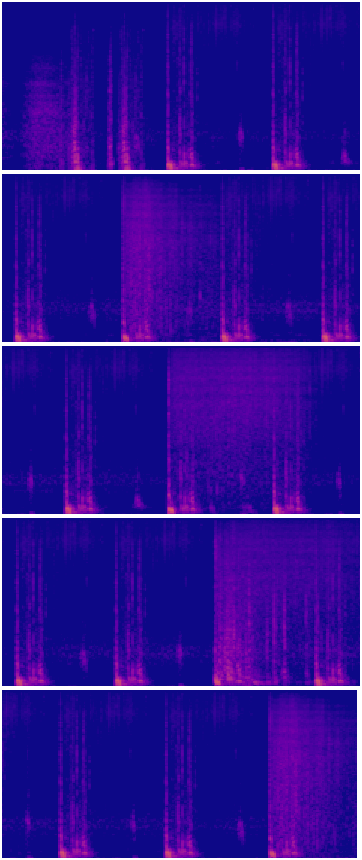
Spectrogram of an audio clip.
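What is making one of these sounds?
A stone axe strikes rock at an even pace.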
